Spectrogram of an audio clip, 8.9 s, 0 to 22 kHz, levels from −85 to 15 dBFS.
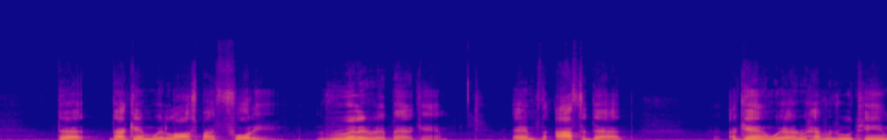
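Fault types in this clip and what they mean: Periodic USB or driver dropouts: a background task stalls the audio path on a fixed schedule, and each stall leaves a gap of roughly a millisecond filled with silence. Here about three such ticks fall exactly 2.0 s apart between 2.85 and 6.87 s, ending just before "again we". Their strict clock-like spacing and tiny size set them apart from irregular buffer underruns or random clicks in the recording.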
